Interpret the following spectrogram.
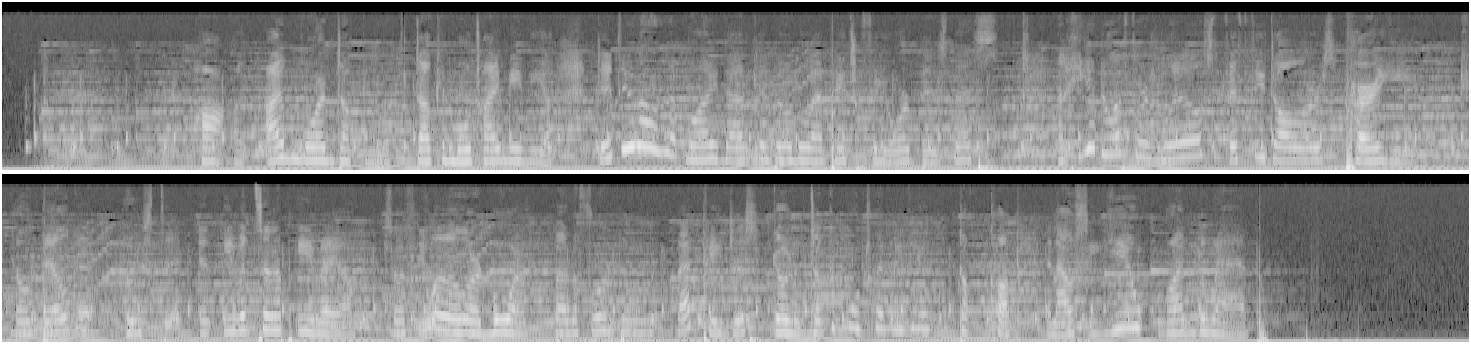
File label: Commercial Kindergarten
